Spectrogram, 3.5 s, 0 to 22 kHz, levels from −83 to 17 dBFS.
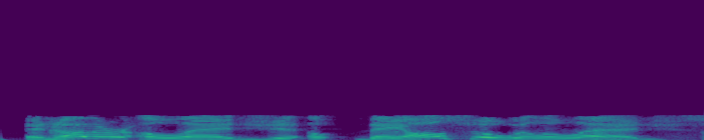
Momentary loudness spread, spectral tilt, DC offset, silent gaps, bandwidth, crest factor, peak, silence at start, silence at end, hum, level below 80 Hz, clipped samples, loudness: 7 LU; -9.5 dB/octave; under 0.1%; none; 4.1 kHz; 16 dB; -12 dBFS; 0 s; 0 s; none; -70 dBFS; under 0.1%; -28 LUFS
